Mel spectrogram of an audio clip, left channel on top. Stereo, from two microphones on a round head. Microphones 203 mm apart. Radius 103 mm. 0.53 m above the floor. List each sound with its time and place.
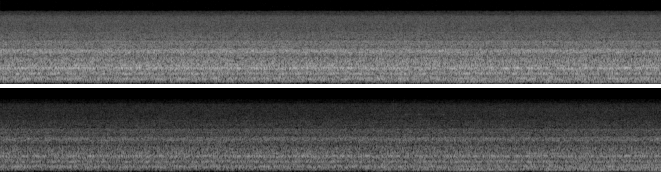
Only background noise.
